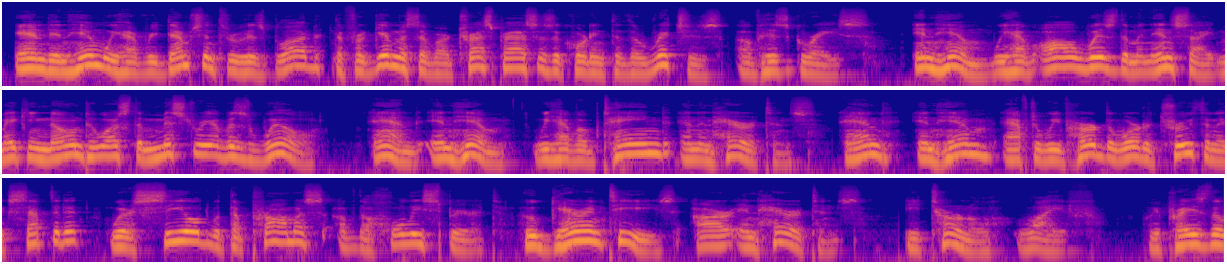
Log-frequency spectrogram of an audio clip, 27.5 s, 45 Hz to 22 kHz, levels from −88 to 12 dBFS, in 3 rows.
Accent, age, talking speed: American, 50-69, 170 wpm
